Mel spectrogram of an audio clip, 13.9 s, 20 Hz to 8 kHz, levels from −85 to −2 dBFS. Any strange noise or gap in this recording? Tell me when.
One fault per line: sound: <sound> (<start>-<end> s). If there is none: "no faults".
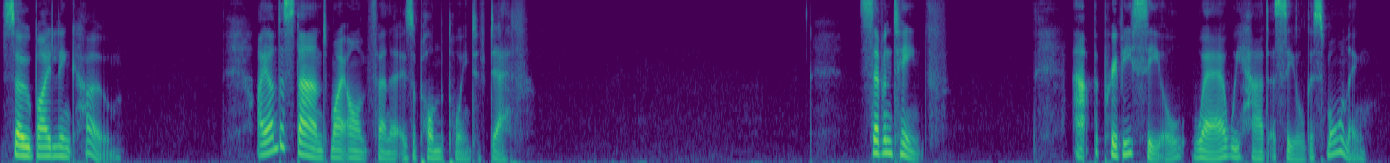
no faults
